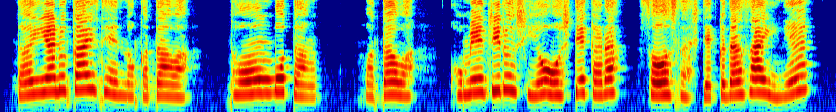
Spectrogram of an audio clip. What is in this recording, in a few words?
child, voice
